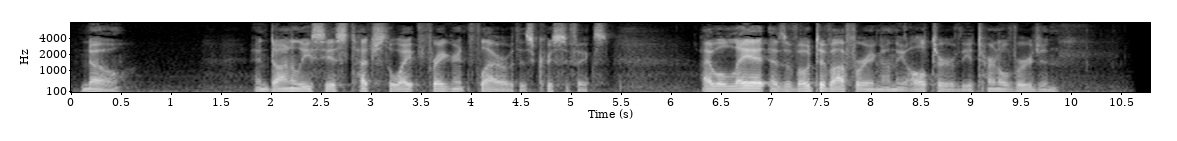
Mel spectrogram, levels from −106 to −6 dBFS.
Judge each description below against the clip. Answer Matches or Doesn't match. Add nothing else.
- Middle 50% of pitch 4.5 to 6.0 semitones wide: Doesn't match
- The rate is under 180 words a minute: Matches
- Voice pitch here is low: Matches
